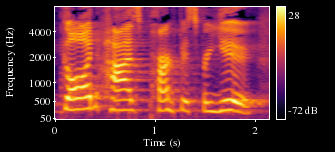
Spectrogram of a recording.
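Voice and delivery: loud, building to slow, weighty words; emphatic declaration. Acted. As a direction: proclaim it straight at each listener. Preacher acts out emphatic personal declaration.

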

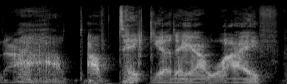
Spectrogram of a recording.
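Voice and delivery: Nick Nolte impression. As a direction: growl it low like Nick Nolte. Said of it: "love impersonating his voice".

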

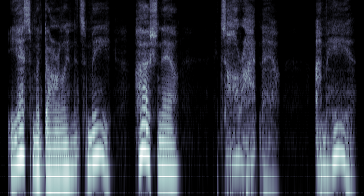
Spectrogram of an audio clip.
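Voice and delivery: put-on calm him like a frightened child; soothing woman. A narrator's reading. Wife soothing him after nightmare.

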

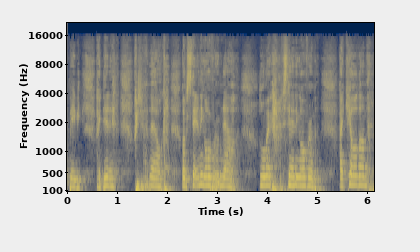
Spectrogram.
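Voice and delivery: fast, high, breathless thrill; high, quick giddy report; excited. Retold or imitated. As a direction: rush it out, overjoyed. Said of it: "And I was like".

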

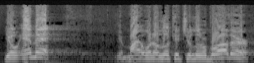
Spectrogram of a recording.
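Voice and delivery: pointing out the little brother to Emmett, called out; mock call out. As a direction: hail Emmett across the lawn, half joking. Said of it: "I almost turned around and said".

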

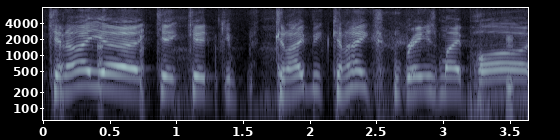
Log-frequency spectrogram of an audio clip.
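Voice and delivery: lightly voiced timid cat, stammering. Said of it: "The paw raise".

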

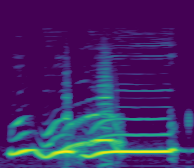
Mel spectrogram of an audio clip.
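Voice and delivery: high, loud whooping cheer; excited cheering. Real, not acted. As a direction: cheer them on wildly. Cheering a viewer's win.

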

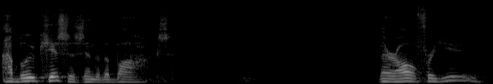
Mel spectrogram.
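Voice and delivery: hushed, low, tender voice; tearful little girl, imitated. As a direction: answer very softly with pauses. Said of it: "looked up at him with tears in her eyes".

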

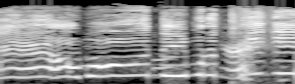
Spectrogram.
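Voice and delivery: shrieking, high, loud housewife fuss; hammed-up scandalized squeal; gossipy ajumma. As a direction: overwrought busybody wail. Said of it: "그 아줌마들 그래".

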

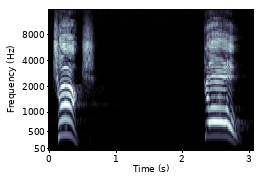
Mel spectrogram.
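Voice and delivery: high, loud shouted command; rallying shout. Real, not acted. Preacher urging the church to go, shouting. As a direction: fire up the room.

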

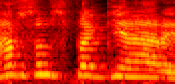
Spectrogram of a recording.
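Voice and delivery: high, loud Brooklyn grandma voice; doing Grandma with a Brooklyn accent. Retold or imitated. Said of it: "with a Brooklyn accent".

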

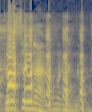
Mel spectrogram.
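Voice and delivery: high, loud laughing don't say that; laughing protest. Real, not acted. Woman begging a friend to stop, laughing high and loud. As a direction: squeal it out between laughs.

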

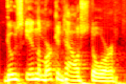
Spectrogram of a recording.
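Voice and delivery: ordinary delivery

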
